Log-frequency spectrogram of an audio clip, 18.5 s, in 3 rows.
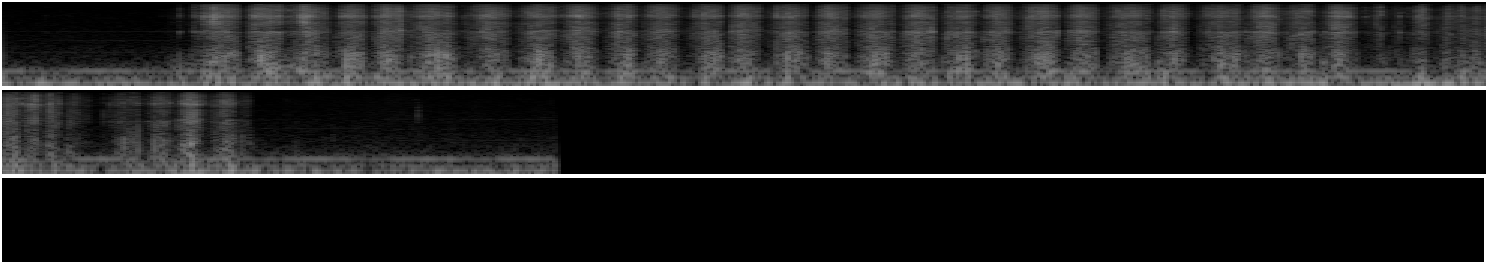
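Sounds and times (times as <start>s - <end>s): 
teeth brushing: 0.7s - 7.2s.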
